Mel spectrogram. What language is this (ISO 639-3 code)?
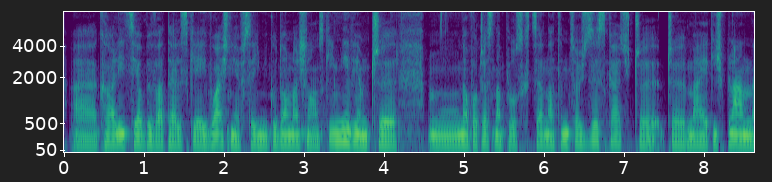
pol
